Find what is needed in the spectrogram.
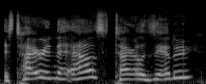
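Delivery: high, eager call into the room. Real, not acted. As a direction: hail him like a host. Calling out for a viewer.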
